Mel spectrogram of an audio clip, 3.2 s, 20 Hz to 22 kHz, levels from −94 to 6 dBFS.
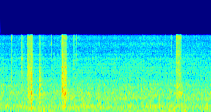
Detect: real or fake fake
